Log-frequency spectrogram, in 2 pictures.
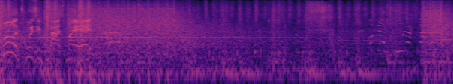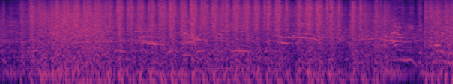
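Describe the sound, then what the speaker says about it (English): Rapid gunfire bursts and heavy shooting rattle through a chaotic video game firefight, nearly continuous and loud, with voices shouting over the din. "Bullets whizzing past my head!"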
